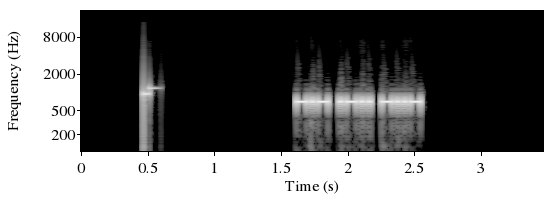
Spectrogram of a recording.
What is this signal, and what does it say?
Morse code, heard as a keyed tone, about 43 wpm, 700 Hz. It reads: KLX
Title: USA Call Sign Postfixes - 3 Letters 45wpm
